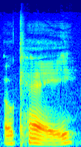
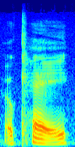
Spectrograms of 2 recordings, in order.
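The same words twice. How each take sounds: No difference in how they are said.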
